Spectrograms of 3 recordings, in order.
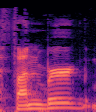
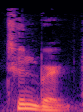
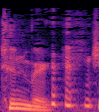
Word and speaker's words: Thunberg: I was gonna say Greta Thunberg, but it's like Thunberg. Yeah, it's like Thunberg.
